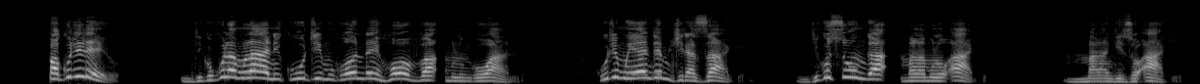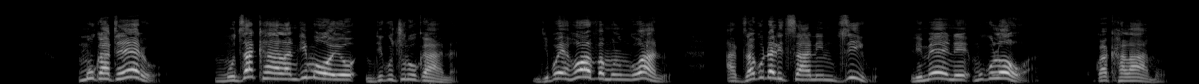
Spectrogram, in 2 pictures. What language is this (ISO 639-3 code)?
nya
